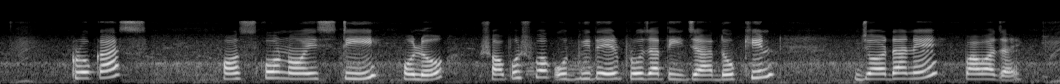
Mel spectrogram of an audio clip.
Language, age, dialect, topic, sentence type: Bengali, 18-24, Rajbangshi, agriculture, question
